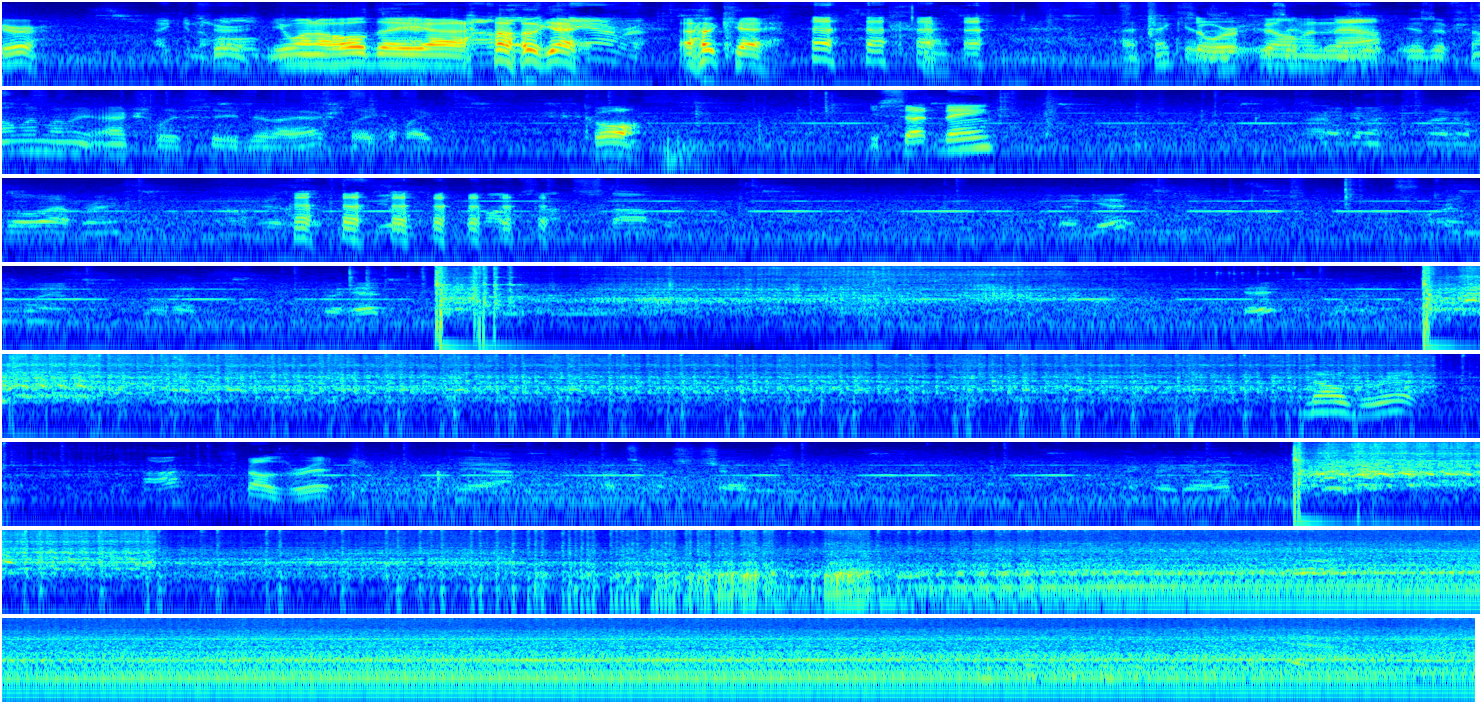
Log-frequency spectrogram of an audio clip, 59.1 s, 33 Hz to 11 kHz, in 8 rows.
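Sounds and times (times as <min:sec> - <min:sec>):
car engine idling: 0:29.2 - 0:37.6, 0:43.4 - 0:59.0.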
